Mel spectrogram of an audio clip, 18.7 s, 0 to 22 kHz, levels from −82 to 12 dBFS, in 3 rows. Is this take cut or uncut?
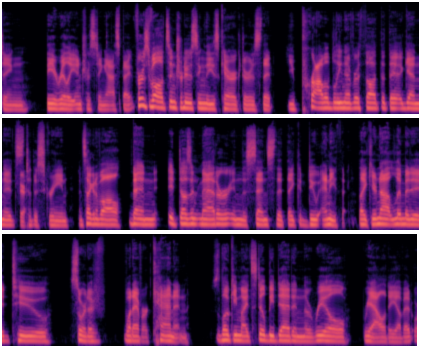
cut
